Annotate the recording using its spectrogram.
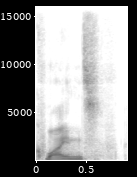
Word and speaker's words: quine: Und ja, hier wird es jetzt ein bisschen repetitiv, weil es geht jetzt um Quines. Also geschrieben Q-U-I-N-E und dann halt englisch ausgesprochen Quine.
